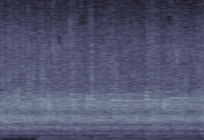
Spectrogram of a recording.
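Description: Closing theme music of a television game show begins about half a second in, a bass line of low notes changing in steps, over steady studio audience applause.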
